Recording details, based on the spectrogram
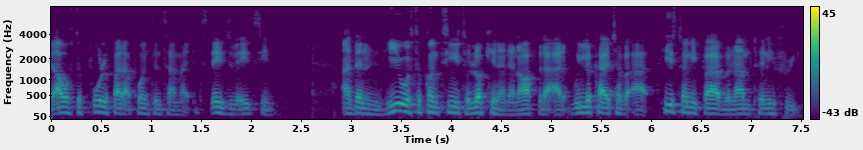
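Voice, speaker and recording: A young man with a British accent talks quickly and earnestly, hammering home his points by repeating them. His voice sits a little low, and he slips into short imagined conversations to make his case. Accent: British English. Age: young adult. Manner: earnest, emphatic, repeats key phrases; acts out imagined dialogue in a lower voice. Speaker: self-improvement vlogger. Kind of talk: unscripted motivational monologue.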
